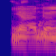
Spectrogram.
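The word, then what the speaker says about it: يَدٌ: Yadun. Don't elongate the ya, just say yadun.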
